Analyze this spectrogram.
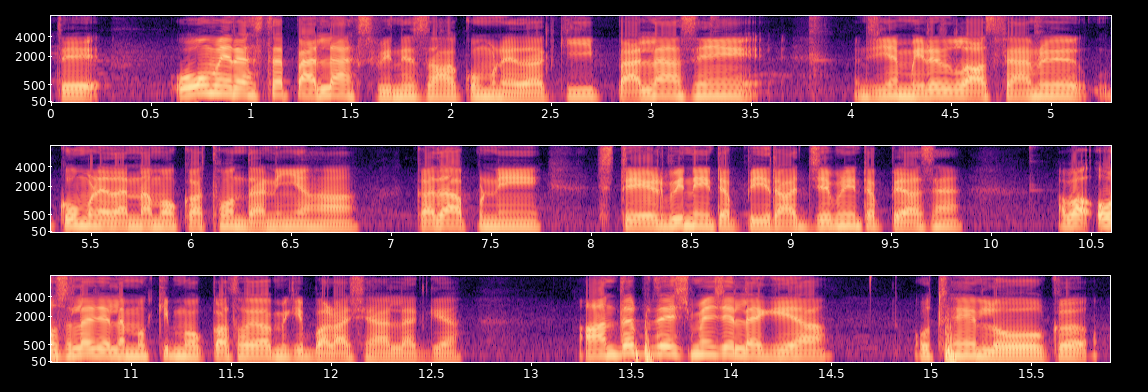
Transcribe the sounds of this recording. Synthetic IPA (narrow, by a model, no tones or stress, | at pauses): t̪eː | oːmeːɾaːst̪ɛːpɛːlɛ̃ːɛksbiːnes̬aɦaːkʊmneːd̪aːkiːpɛːlɛ̃ːəs̬ẽː | d͡ʒɪjãːmɪːɖəlklaːspʰɛːmliːkʊmneːd̪aːɪnãːmɔːkaːt̪ʰõːnd̪aːnĩːaːɦãː | kəd̪ãːpniː | sʈeːʈbiːnəĩːʈəpːiːɾaːd͡ʒebiːnə̃ĩːʈəpːjaːs̬ɛ̃ː | əpãːʔʊs̬laːd͡ʒəlɛ̃ːmʊ̃ːkiːmɔːkaːt̪ʰoːjaoːmẽːkiːbəɽaːʃaːɾləɡːɪjaː | aːnd̪əɾpɾəd̪eːʃmẽːt͡ʃəlɛːɡɪaː | ʊt̪ʰːẽːloːk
